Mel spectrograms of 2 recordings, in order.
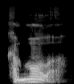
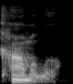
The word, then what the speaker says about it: Kamala: Like I'm like it's not that, it's Kamala, not Kamala.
